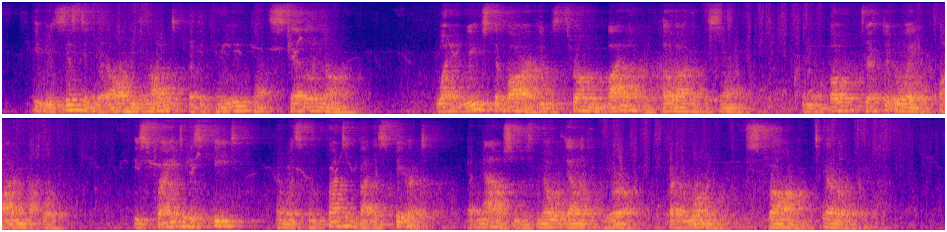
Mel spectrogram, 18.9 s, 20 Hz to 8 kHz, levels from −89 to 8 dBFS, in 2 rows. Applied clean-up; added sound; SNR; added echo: neural separator model SepFormer DNS4.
